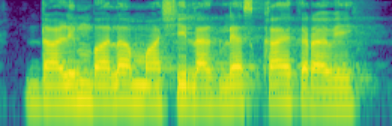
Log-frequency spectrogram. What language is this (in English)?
Marathi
